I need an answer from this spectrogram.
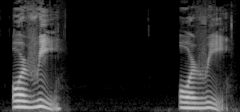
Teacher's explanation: the r rolls in spanish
